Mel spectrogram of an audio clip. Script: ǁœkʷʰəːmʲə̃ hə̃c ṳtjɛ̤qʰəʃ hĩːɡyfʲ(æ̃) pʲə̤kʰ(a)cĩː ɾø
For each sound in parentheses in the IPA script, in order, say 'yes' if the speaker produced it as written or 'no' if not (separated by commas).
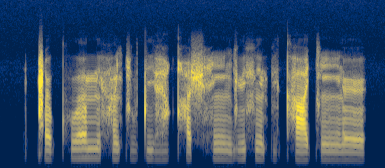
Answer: no, yes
